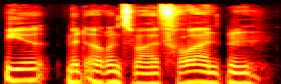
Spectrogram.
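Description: A man voicing a stern older cardinal in an audiobook, speaking in a slow, measured, probing way. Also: medium pitch, steady tone, warm tone, clear, resonant tone, no room sound, studio quality, close to an everyday voice. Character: stern, silky older male cardinal of high rank. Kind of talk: audiobook reading.

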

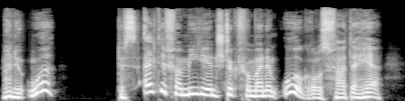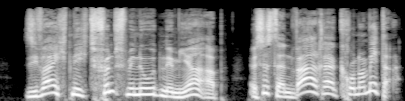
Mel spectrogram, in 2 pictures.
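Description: A man voicing an excitable, talkative young French manservant in a storybook reading, proud and quick to take offence. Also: sits high, dry recording, studio quality, pitched above the performer's own voice. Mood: indignant. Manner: chatty, proud, indignant.

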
